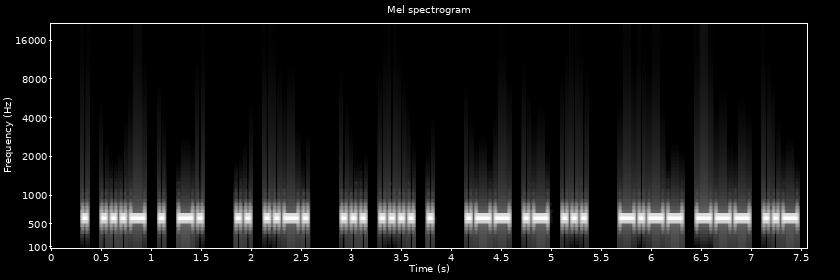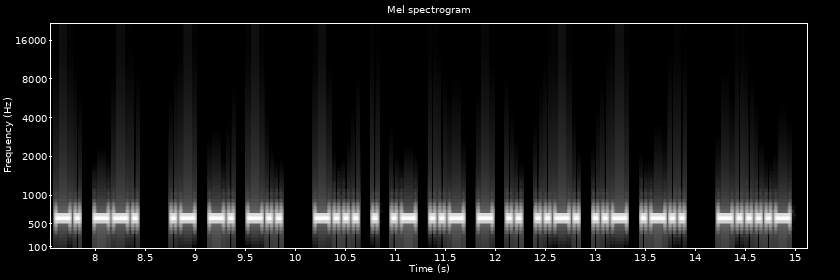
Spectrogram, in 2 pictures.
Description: Morse code, heard as a keyed tone, about 25 wpm, 600 Hz. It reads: EVEN IF SHE WAS YOUNG AND BEAUTIFUL -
